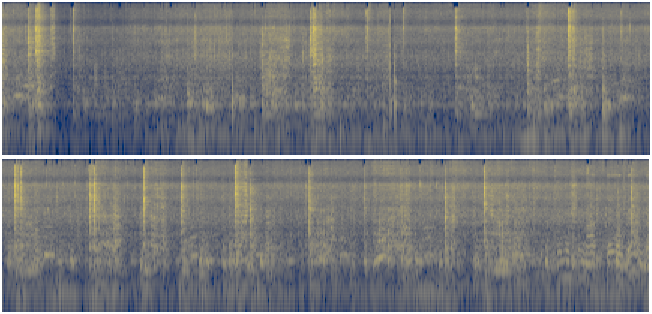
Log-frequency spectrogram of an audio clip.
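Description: Carrot halwa is stirred in a pan, a spoon scraping and clicking against the metal in a continuous rhythm over a low sizzle, close by, with faint talk now and then.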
